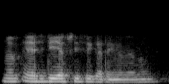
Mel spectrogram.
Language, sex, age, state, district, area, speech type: Hindi, male, 30-45, Madhya Pradesh, Gwalior, rural, conversation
